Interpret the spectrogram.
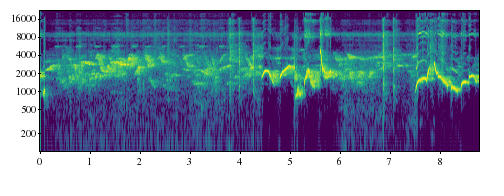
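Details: White-rumped shama tutor song, dense and high-pitched: a muffled, busy chatter at first, then clear looping whistles that rise and fall, with a final burst of quick slurred notes.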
